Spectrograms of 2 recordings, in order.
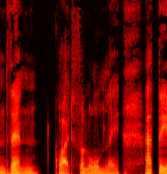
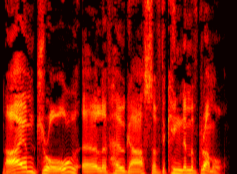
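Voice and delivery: pompous announcement; 6 semitones higher, 5 dB louder than usual. A narrator's reading. Earl introduces himself to the guard, grandly. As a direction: announce yourself with pride. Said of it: "not the least bit embarrassed".

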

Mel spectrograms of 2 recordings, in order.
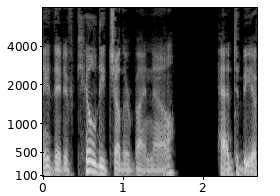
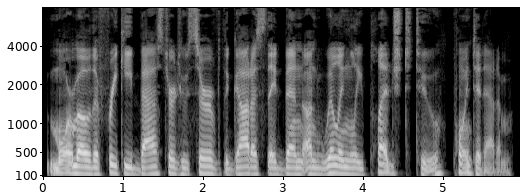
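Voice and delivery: ordinary delivery, nothing marked

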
